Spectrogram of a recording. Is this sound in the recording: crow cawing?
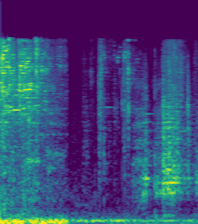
no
